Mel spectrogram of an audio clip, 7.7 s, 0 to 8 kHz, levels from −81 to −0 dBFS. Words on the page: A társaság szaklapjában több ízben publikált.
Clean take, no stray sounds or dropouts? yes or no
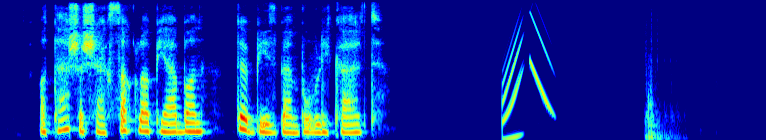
no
